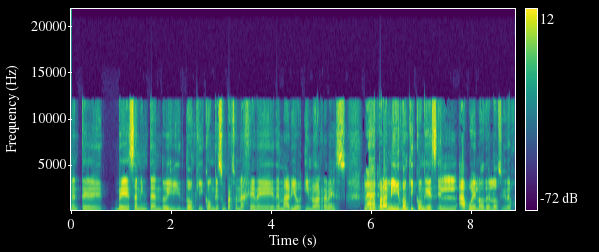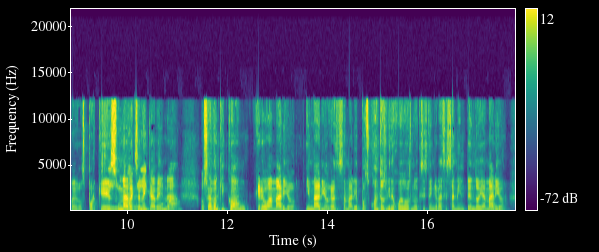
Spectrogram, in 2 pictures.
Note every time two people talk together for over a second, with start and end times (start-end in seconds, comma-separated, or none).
9.4-11.1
